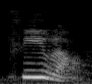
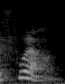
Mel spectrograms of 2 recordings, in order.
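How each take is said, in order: First: "Fuel" in two beats, FEE-well; loud, stretched "Fuel" as FEE-well; correct pronunciation. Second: "fuel" as one beat, FWELL; mispronunciation. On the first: Teacher corrects old habit, "Fuel" said loudly as FEE-well. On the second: Teacher shows old mistake, "fuel" said FWELL. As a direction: run "fuel" together as FWELL. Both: Shown as a demonstration. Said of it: "don't say fuel".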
